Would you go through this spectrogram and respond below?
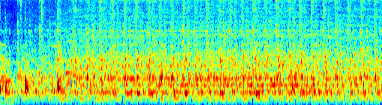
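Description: A sewing machine stitches a short run on a simple waistcoat, its rapid, even needle clatter running steadily and close for the whole stretch with no voices.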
